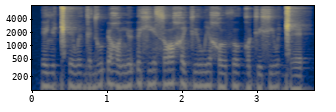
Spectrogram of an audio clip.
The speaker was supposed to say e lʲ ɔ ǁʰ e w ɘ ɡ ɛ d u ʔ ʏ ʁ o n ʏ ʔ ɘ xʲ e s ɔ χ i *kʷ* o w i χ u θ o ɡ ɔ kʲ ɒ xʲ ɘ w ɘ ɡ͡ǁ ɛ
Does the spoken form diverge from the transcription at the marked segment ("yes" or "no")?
yes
